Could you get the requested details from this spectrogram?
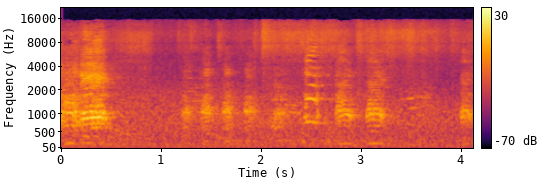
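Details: Geese heading to bed at Beamish in the evening, giving one louder honk followed by a string of softer, evenly spaced nasal honks, roughly two or three per second, against quiet background.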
